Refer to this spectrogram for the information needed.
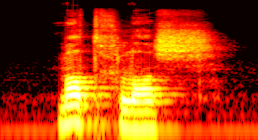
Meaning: matt glass, matte glass; ground or frosted glass
- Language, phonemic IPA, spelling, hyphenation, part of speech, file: Dutch, /ˈmɑt.xlɑs/, matglas, mat‧glas, noun, Nl-matglas.ogg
